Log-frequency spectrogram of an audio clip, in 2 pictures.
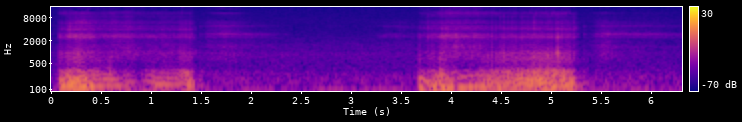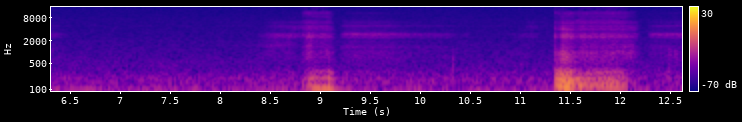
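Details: Low, fluttering snores from a sleeping basset hound, about five breaths a minute, with quiet pauses between breaths.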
